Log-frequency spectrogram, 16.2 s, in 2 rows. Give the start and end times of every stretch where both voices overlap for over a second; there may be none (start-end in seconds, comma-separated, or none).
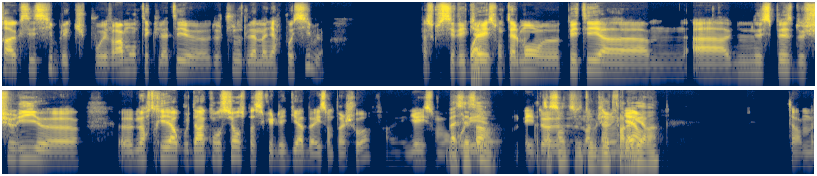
12.6-14.6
